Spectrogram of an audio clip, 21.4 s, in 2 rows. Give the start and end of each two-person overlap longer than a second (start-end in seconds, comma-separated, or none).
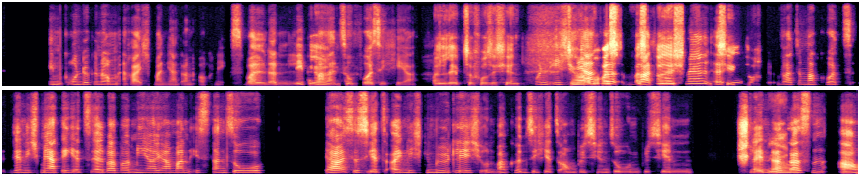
7.1-9.1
